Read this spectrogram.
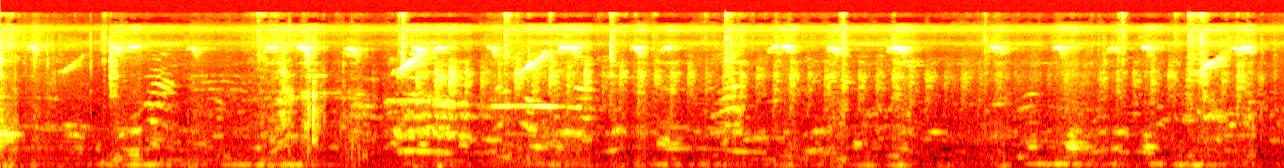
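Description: Leaves rustle as turkeys peck at a bundle of greens.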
